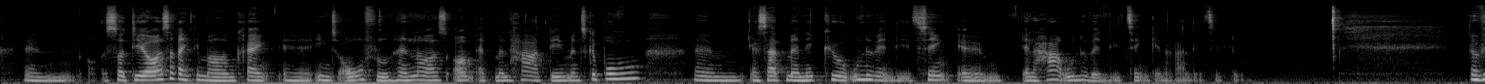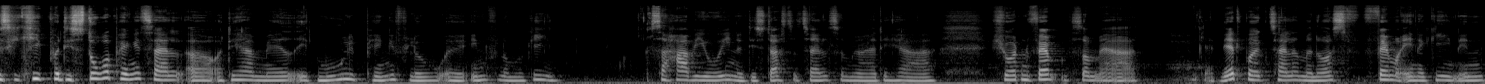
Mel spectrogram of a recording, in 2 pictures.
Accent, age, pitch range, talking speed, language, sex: native, 40-59, 170-200 Hz, 155 wpm, Danish, female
